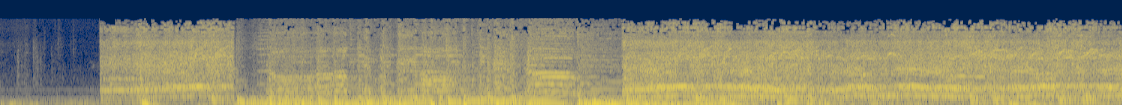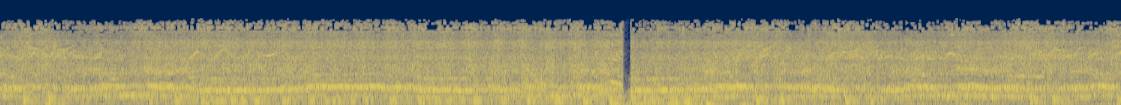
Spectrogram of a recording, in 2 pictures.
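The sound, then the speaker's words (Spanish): A large crowd of Atalanta de Bérgamo football supporters chants loudly and continuously, a dense roar of voices with rising and falling sung phrases, with a burst of engine-like rumble and clatter in the first seconds. “y esos cánticos que estamos escuchando en este momento. Son uh, los hinchas fanáticos del Atalanta de Bérgamo”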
